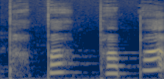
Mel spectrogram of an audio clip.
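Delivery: put-on high, faint old-woman voice; Coco. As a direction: call out softly and high, randomly. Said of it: "she's super old and just".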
